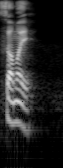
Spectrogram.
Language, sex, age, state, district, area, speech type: Gujarati, male, 30-45, Gujarat, Anand, urban, read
